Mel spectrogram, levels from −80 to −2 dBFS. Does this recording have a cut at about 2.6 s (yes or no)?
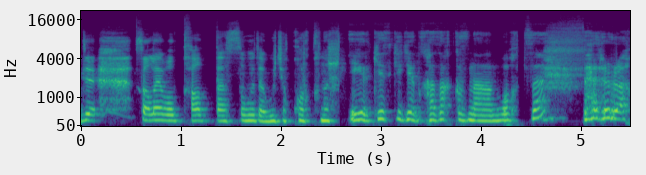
yes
